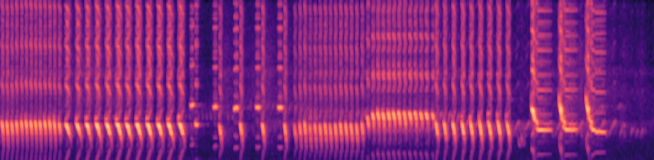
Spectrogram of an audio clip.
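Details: Young canary singing: long runs of rapid, evenly repeated chips forming rolling trills, a high buzzy stretch, then a few sharp, swooping whistled notes before fading.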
